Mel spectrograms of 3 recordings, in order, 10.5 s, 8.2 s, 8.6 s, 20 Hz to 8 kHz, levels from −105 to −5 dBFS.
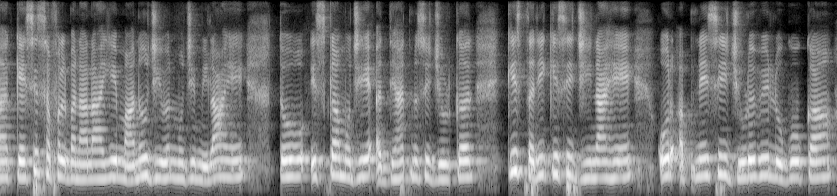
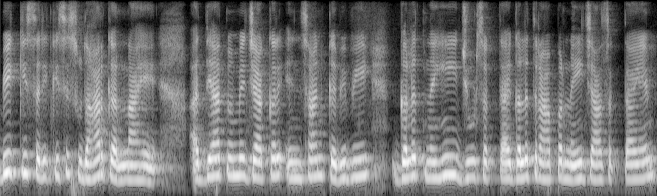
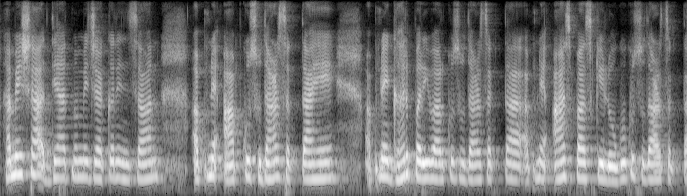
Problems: echo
